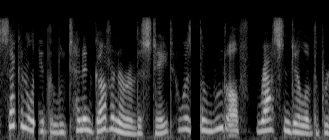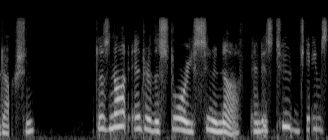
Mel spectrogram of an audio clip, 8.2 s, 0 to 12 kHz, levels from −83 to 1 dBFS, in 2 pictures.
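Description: AMR wideband (HD Voice) codec runs through the whole clip. Its roughness fits the 8.85 kbit/s mode, one of the two lowest AMR-WB rates. At that rate the codec has too few bits to describe the pitch pulses and vocal tract shape accurately up to 6.4 kHz. The speech comes out plainly rough and raspy, and the band above that sounds like hissy filler rather than real detail.

Lost AMR speech frames break up the speech four times. From 0.42 to 0.58 s there is a short drop to near silence lasting about 60 ms. From 2.37 to 2.52 s about 120 ms of audio is lost, which points to six consecutive frames. There the decoder held the last pitch and vocal tract settings while the gain fell, so the sound smears and quickly fades before recovering weakly. At 4.21 to 4.28 s a brief 40 ms dip follows. From 7.89 to 8.12 s scattered losses spread over about 120 ms, with no gap longer than 40 ms, and they leave a choppy flutter.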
